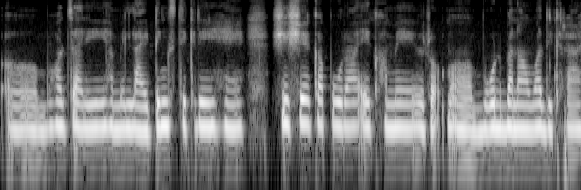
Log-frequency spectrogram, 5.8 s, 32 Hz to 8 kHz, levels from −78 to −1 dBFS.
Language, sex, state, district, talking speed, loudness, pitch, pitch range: Hindi, female, Uttar Pradesh, Jalaun, 205 wpm, -15 LUFS, 195 Hz, 190-205 Hz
